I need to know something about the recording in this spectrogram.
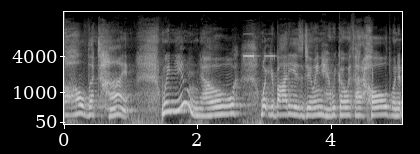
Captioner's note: timer beeps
